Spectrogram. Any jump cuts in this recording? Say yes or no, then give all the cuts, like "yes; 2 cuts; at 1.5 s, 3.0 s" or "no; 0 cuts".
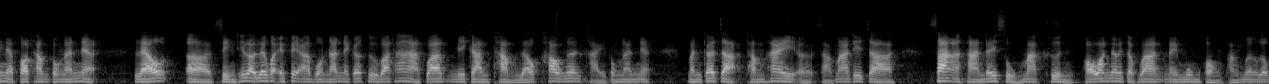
no; 0 cuts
